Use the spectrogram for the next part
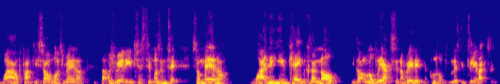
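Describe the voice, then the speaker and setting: Bright-voiced man hosting an interview. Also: medium pitch, steady tone, a little fast, highs cut off. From England. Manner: enthusiastic, effusive, rambling questions. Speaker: interviewer, channel host. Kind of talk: online interview.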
